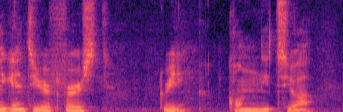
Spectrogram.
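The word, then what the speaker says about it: こんにちは: packed konichiwa to get into your first greeting konnichiwa konnichiwa konnichiwa konnichiwa if that's too fast for you you slow down a little bit konnichiwa konnichiwa amazing yeah that's the first actual lesson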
